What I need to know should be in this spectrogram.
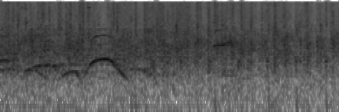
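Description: Women in an audience whoop and scream with excitement.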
